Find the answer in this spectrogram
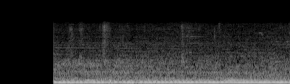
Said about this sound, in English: Look at that truck.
